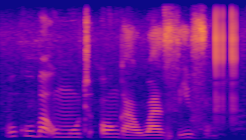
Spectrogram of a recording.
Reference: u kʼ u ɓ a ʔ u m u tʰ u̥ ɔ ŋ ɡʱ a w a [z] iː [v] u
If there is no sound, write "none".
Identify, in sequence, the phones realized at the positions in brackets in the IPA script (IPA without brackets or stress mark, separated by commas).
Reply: z, v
